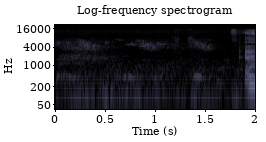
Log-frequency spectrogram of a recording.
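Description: Faint bird calls in the background, with soft chirps and a low cooing, over a quiet low hum.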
